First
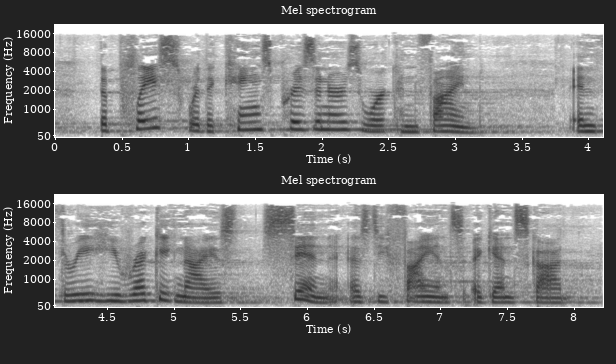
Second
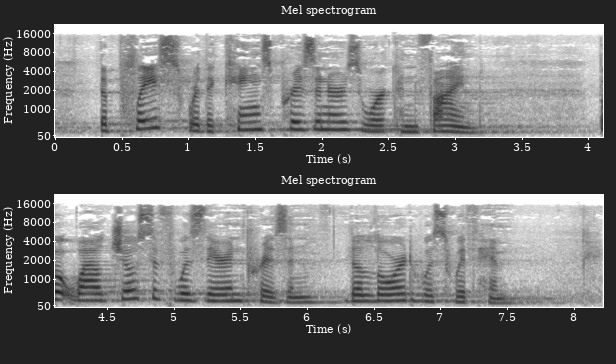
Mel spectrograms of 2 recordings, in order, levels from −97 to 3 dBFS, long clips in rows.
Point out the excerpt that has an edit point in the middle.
first; 1 cut; at 3.7 s

